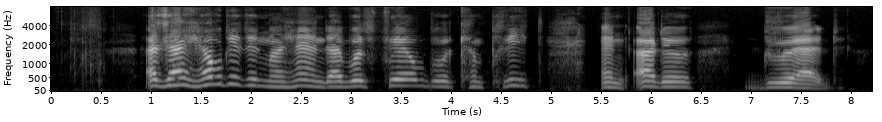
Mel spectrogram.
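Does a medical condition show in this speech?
Yes: cerebral palsy; cerebral palsy since childhood, visible, coordination difficulties.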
